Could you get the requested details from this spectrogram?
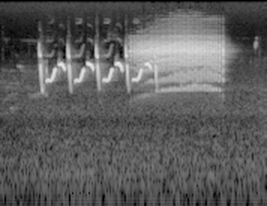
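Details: A Carolina wren pair duets during counter-singing with neighbouring males. The male rolls out four quick, loud, ringing whistled phrases while the female's harsh, buzzy chatter call breaks in and runs over the last phrase. Her chatter is an inborn call, not a learned song.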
